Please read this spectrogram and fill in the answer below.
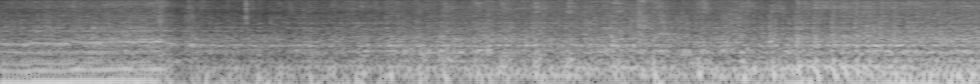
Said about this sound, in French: Ouais, donc maintenant, nous sommes arrivés au sein de conférence internationale. Mais je vais garer ma moto au parking.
